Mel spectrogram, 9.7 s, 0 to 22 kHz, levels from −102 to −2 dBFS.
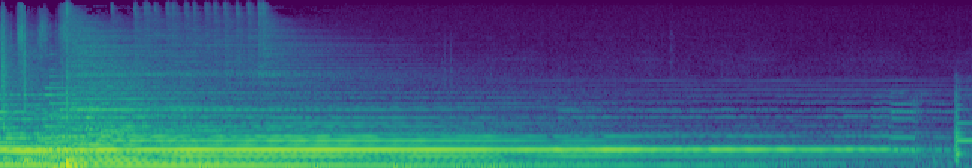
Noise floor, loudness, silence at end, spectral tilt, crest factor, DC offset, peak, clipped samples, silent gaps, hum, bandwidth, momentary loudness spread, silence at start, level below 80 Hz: -46 dBFS; -23 LUFS; 0 s; -8 dB/octave; 18 dB; under 0.1%; -4 dBFS; under 0.1%; none; none; 19 kHz; 17 LU; 0 s; -30 dBFS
